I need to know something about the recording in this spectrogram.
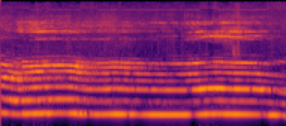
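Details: A Siberian Husky puppy gives a sustained, slightly wavering howl-like 'talking' vocalization while its owner chats to it after a trip to the park.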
